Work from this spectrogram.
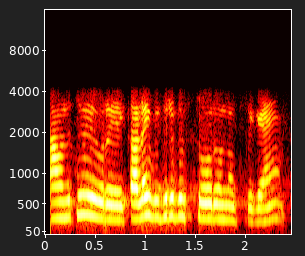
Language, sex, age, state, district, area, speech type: Tamil, female, 18-30, Tamil Nadu, Tiruvarur, rural, conversation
